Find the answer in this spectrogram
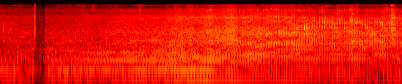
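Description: A motor vehicle engine running close by, growing louder and then falling slowly in pitch as it passes, with a single sharp click about a third of a second in.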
